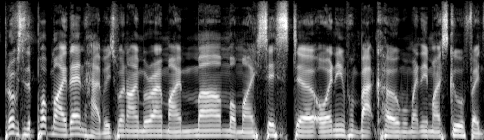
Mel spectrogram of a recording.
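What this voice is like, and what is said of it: Irish accent with anglicised tones. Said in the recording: “my accent now is a lot more English sounding than it should be naturally ... I just hear nothing but Irish, Irish, Irish, and I love your accent”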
